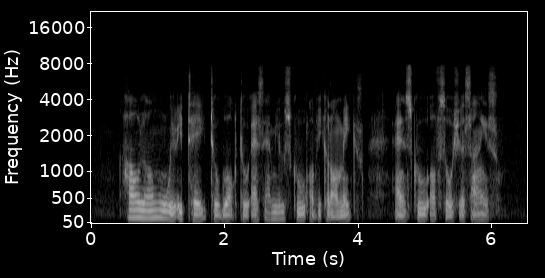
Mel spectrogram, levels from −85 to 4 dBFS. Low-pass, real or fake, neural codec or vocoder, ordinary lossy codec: none; real; none; none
